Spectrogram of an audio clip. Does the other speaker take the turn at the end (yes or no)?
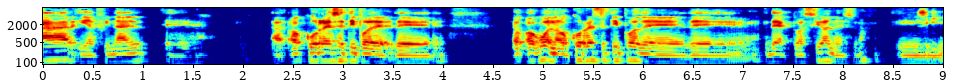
yes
